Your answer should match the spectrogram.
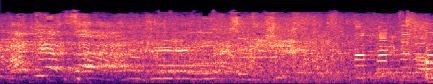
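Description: Crowd of spectators in a large hall calling out and shouting, many voices overlapping.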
